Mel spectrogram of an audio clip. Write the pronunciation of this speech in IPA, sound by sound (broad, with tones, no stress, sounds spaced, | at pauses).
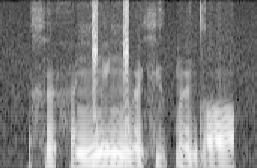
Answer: x ɐ̃˩ h ɐ˩˧˩ ŋ͡ǁ e˦ ŋ͡ǁ ɐ̃˩ xʲ u˨˦ ɓ ɐ̃˩˧˩ d ɔ˨˦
